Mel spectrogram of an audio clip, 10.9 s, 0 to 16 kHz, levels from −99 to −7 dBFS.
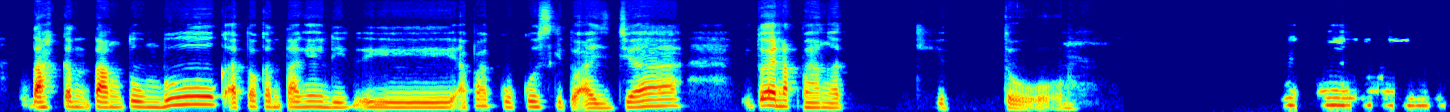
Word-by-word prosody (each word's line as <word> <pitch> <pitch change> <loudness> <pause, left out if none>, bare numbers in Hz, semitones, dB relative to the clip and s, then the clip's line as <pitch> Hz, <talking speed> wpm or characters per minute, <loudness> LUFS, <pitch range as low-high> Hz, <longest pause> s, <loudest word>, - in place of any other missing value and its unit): entah 170 0 +6
kentang 170 0 +3
tumbuk 235 +10 +4
atau - - 0
kentang 175 -1 -1
yang 180 -1 -1
di 165 0 -3 0.8
apa, 105 - -5
dikukus 175 - -4
gitu - - -7
aja, 175 +9 +1 0.5
itu 200 - -5
enak 200 -2 +1
banget, 160 -2 -2 0.7
gitu. - - -10 2.0
Mhm. 230 -1 -4
185 Hz, 90 wpm, -26 LUFS, 170-230 Hz, 2.0 s, entah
